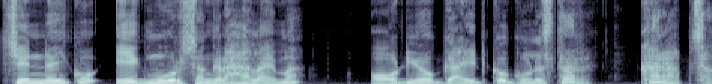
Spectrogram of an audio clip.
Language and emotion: Nepali, disgusted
